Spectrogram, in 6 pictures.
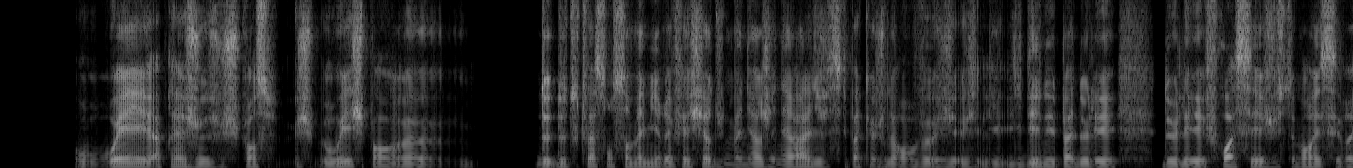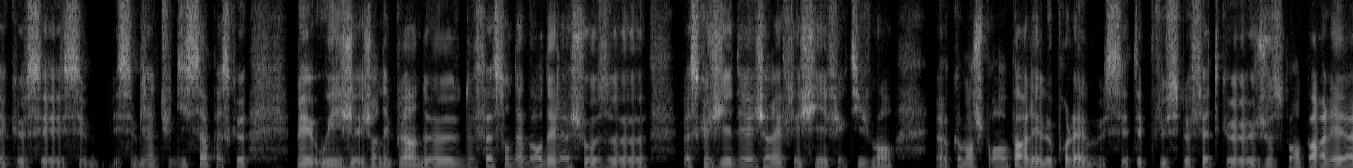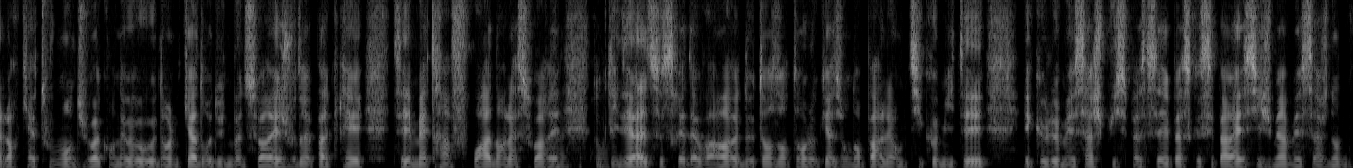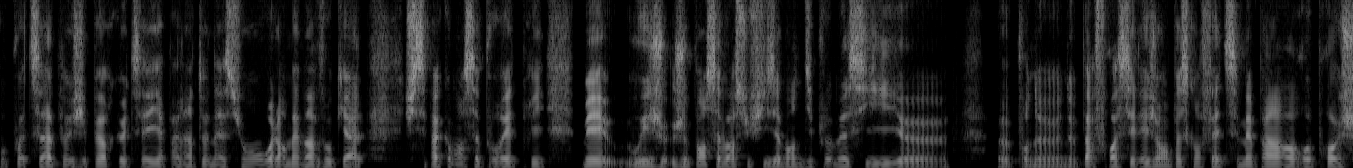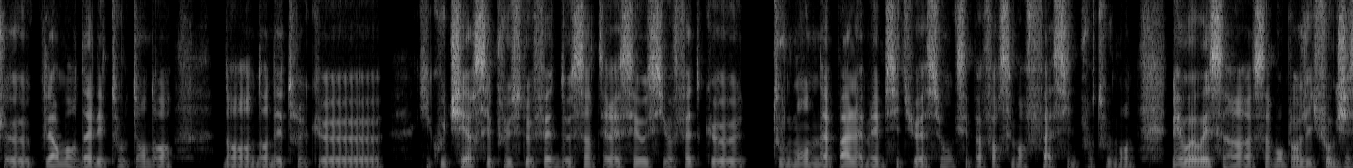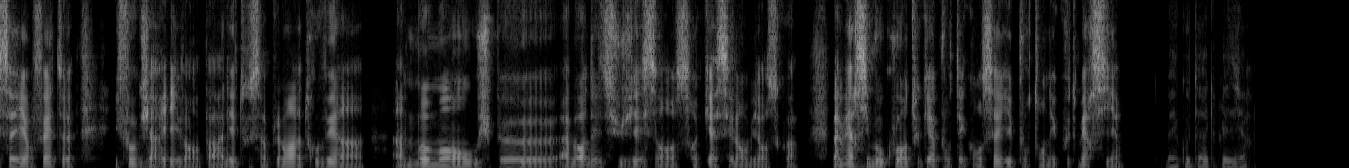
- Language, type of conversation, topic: French, advice, Comment gérer la pression sociale pour dépenser lors d’événements et de sorties ?
- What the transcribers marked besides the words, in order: other noise; stressed: "facile"; tapping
